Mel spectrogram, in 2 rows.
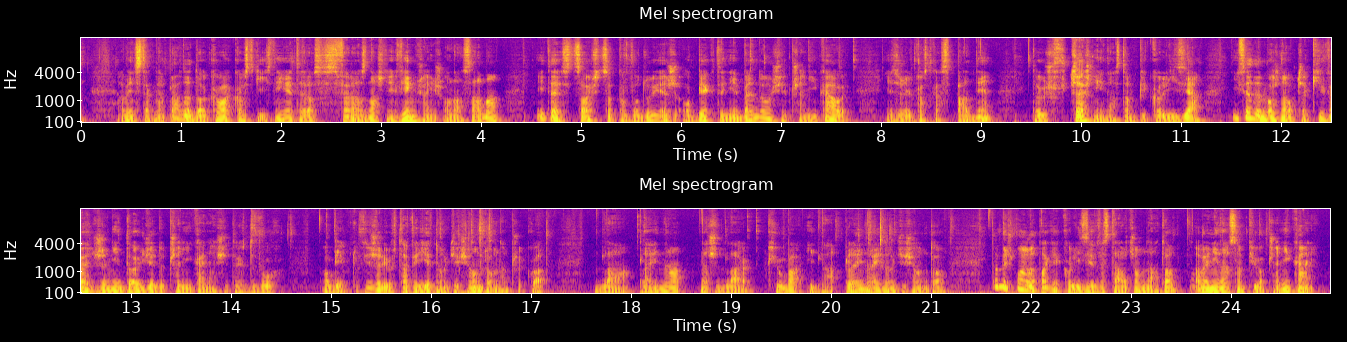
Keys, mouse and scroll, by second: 2.0 Escape, 6.7 right click, 7.3 click, 8.4 alt+a, 10.0 Escape, 14.9 click, 18.1 right click, 19.1 click, 21.7 alt+a, 23.6 Escape.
